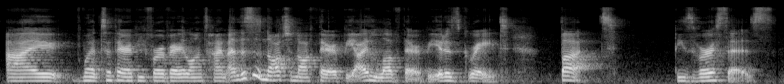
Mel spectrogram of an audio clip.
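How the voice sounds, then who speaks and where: Young woman, from Hong Kong, low-ish voice, casual vlog, candid, lots of fillers. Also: fairly even intonation, normal speed, vocal fry. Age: young adult. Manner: chatty, candid, with frequent fillers. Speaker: vlogger. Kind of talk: casual personal story.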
